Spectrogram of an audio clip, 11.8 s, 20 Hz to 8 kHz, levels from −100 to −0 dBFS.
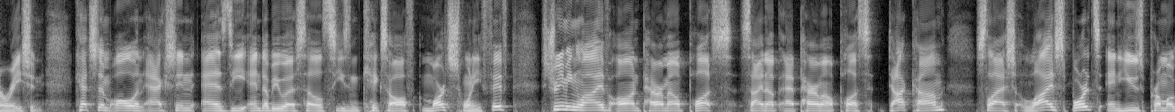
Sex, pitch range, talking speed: male, 150-195 Hz, 135 wpm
